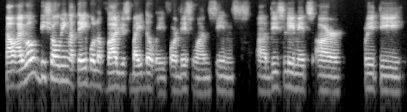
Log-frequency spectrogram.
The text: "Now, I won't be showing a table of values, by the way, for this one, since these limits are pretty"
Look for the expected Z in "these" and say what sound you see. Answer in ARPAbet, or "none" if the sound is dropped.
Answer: S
